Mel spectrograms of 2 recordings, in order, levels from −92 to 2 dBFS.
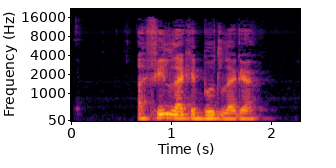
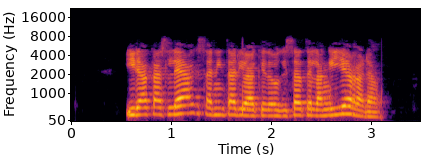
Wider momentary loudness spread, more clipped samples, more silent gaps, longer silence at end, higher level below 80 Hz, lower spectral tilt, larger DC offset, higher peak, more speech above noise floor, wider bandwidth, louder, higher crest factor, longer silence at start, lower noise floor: first, 15 LU vs 6 LU; neither; neither; about the same, 0.45 s vs 0.35 s; first, -52 dBFS vs -62 dBFS; about the same, -6 dB/octave vs -5 dB/octave; neither; second, -6 dBFS vs -2 dBFS; second, 50 dB vs 56 dB; first, 16 kHz vs 7.8 kHz; second, -20 LUFS vs -17 LUFS; about the same, 16 dB vs 16 dB; about the same, 0.65 s vs 0.55 s; about the same, -69 dBFS vs -72 dBFS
